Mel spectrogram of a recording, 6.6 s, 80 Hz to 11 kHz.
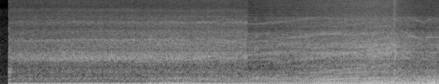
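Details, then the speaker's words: Honda VTR1000 Firestorm V-twin on a road test after fitting a new fuel cap to cure the faulty cap breather vacuum lock that caused stuttering at high rpm and engine cut-out; pulls cleanly as revs rise through the gears, no stutter or misfire: normal running. "i can tell it feels brilliant you know he does want the exhaust he does want the exhaust ripping off and putting some bloody open race cans on it because of the minute it sounds like some uh on the gold wing or something like that"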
